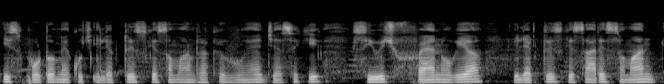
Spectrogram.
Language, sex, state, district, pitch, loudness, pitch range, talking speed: Hindi, male, Jharkhand, Garhwa, 115 Hz, -21 LUFS, 110-120 Hz, 180 wpm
